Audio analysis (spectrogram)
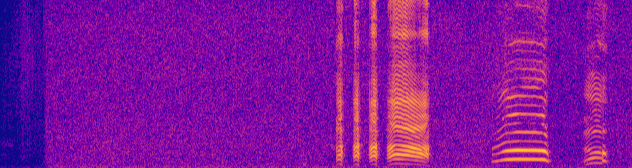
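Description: A steady, hissing rush of waterfall noise rises in after a brief silence and continues throughout, with a few short, loud voiced exclamations breaking over it near the end.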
